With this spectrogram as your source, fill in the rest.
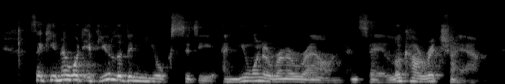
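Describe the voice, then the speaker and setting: A man with a non-native accent talks at a very fast pace, his voice somewhat breathy. His pitch sits fairly high and swings very widely. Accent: foreign accent that sounds posh. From outside the US. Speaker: real estate executive. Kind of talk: interview.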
